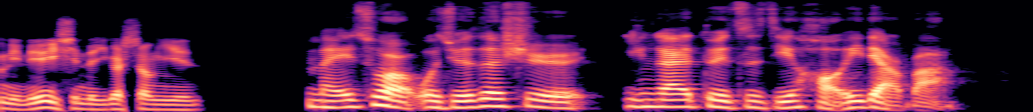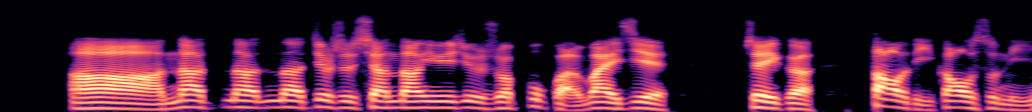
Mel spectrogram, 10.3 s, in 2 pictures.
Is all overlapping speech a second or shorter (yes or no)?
yes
